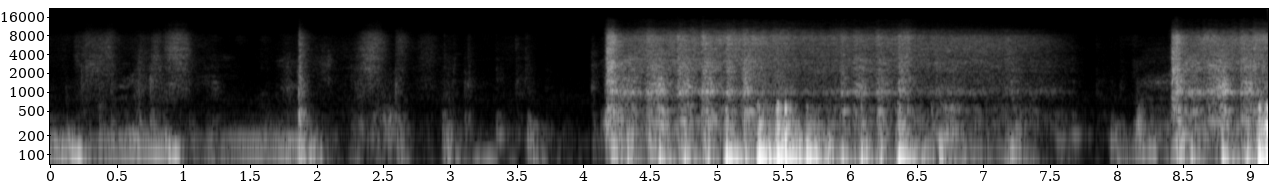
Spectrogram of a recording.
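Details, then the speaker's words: Renault Megane 2 RS (F4RT) on first cold start after fitting CLM Racing sport catalytic converter, full-tube exhaust behind: clean start then two sharp free revs rising and falling smoothly with deep even exhaust bark; sounds healthy. "On va faire un petit test. J'ai déjà écouté un petit peu, franchement, sympa."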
